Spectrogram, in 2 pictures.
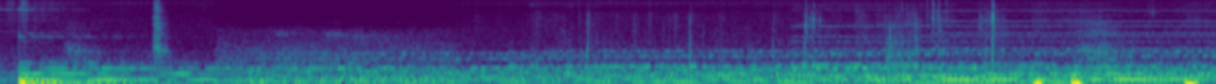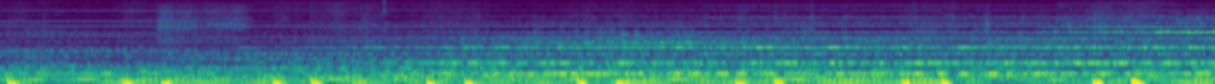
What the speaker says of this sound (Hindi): हम दोनों के दिल की धड़कनें एक कैसे है?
